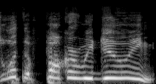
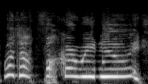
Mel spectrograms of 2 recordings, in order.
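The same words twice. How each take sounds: First: Loud high slow furious yell; angry fan yell. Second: Put-on loud, high kid's yell; a small kid parroting the grown-up; five-year-old copying. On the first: Retold or imitated. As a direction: blow up at the TV in overtime. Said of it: "Cole jumps up and goes". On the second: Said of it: "my five-year-old jumps up and goes".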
